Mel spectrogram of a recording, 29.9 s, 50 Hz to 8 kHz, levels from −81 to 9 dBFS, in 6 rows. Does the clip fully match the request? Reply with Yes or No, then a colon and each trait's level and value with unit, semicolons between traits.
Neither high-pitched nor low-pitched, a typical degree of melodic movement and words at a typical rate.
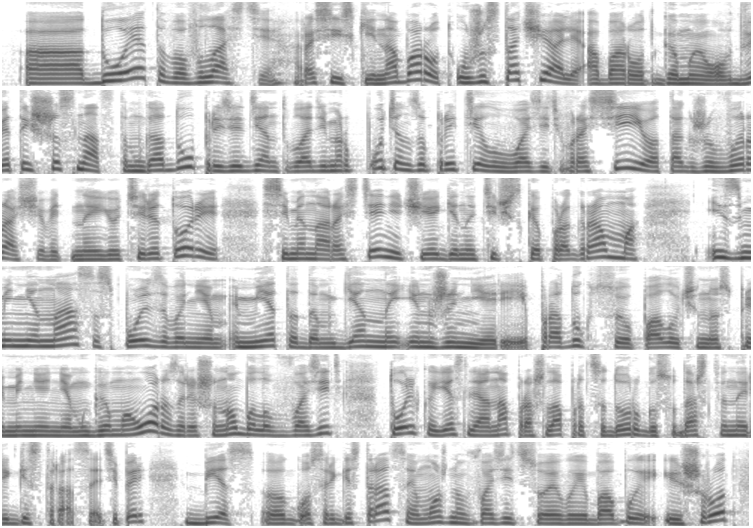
Yes: medium, 165 Hz; average, 4.1 semitones; average, 120 wpm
